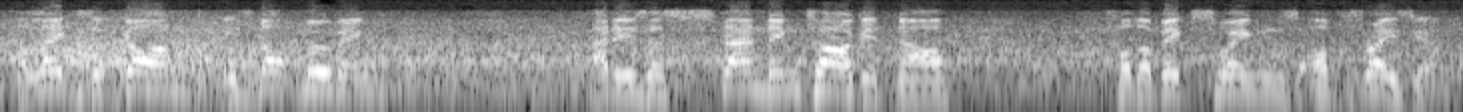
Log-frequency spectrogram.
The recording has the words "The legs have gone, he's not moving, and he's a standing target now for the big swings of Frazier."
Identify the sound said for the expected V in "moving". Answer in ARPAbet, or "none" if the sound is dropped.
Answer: V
